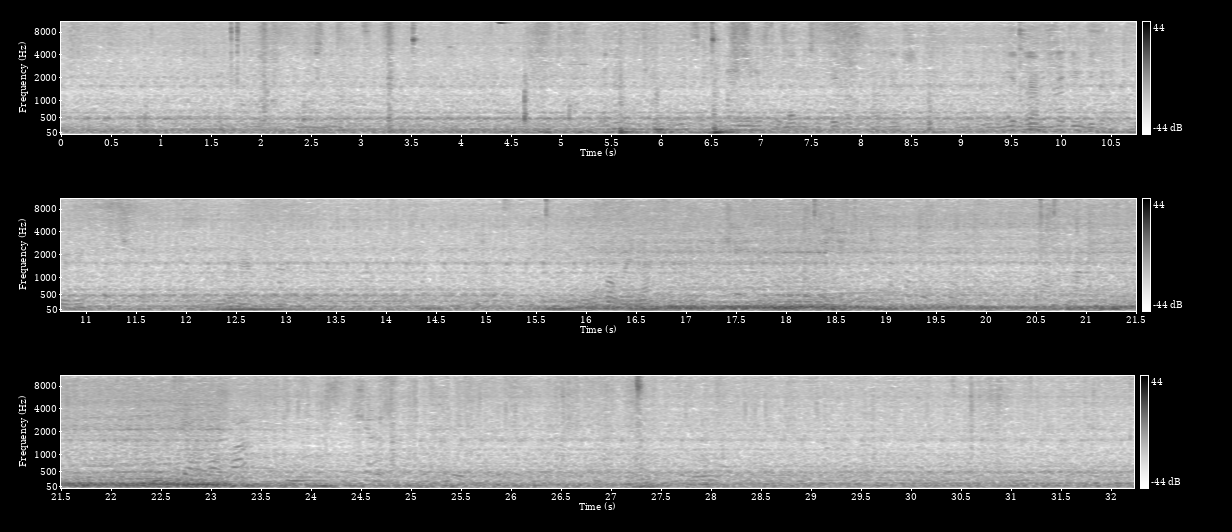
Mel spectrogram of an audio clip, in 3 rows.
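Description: Mercedes-Benz O530 Citaro city bus heard from inside the cabin while under way: a steady diesel engine and road rumble, with a couple of knocks about six seconds in. From about halfway through, the engine grows louder for several seconds as the bus pulls, then eases off again.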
